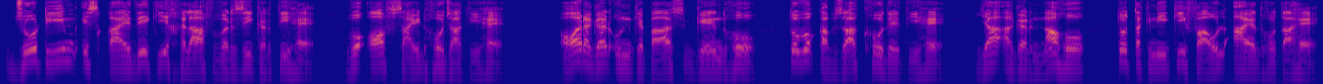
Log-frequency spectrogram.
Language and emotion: Urdu, neutral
